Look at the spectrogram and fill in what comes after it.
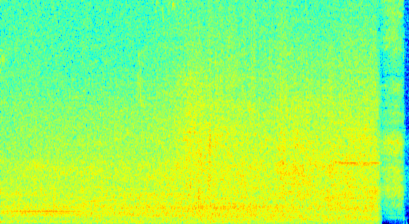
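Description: Two-wheeler engine running steadily with a low hum. The sound cuts off just before the end.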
